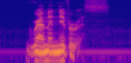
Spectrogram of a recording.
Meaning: That eats grasses and seeds
- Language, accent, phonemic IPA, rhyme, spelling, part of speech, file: English, US, /ɡɹæmɪˈnɪvəɹəs/, -ɪvəɹəs, graminivorous, adjective, En-us-graminivorous.ogg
